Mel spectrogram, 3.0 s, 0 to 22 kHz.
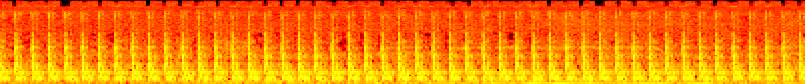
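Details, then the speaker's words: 2012 Chevrolet Spin, engine off, canister purge solenoid driven by scanner actuator test: crisp, even ticking about four times a second, the same knock heard inside the car, stopping when its connector is unplugged. Purge solenoid clicking. "Esse barulho aí que a gente tá ouvindo lá dentro do carro."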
